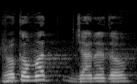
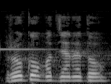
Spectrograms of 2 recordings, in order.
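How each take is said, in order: First: "روکو مت" as one unit, pause, then "جانے دو"; pause after مت. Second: "روکو" set apart, then "مت جانے دو" in one run; pause after روکو. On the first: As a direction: break "روکو مت. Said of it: "اس نے اس کو پڑھ لیا". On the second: Teacher reading the order to catch the thief, pause after روکو. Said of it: "پکڑنا تھا اس کو". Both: Shown as a demonstration.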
